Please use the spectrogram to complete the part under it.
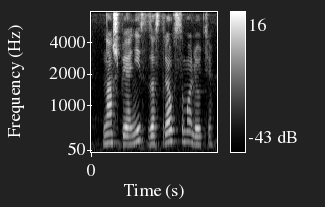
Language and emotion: Russian, neutral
